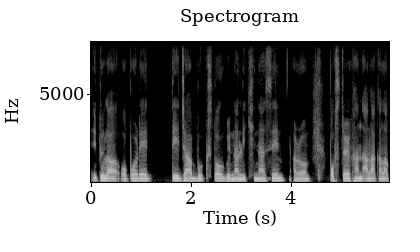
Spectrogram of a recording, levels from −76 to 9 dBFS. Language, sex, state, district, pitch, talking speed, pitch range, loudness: Nagamese, male, Nagaland, Kohima, 115 Hz, 140 wpm, 110-120 Hz, -16 LUFS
